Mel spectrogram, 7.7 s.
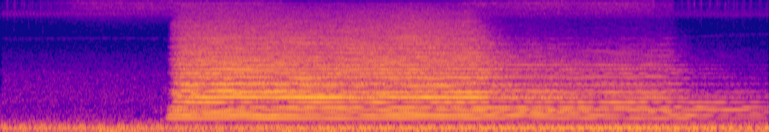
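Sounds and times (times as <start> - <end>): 
horn: 1.7 - 7.6.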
